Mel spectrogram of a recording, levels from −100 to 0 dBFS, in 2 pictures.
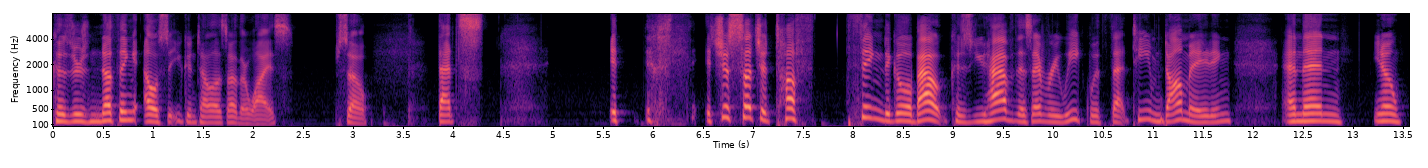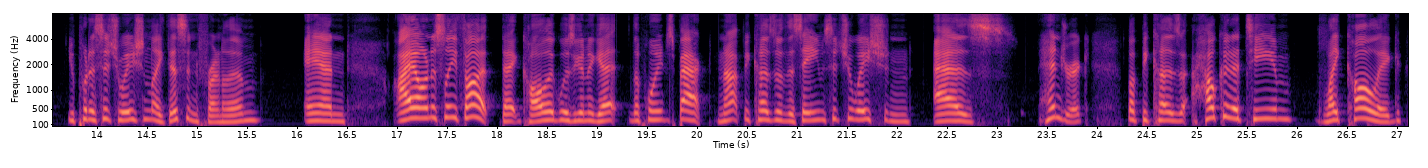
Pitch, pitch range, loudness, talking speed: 200 Hz, 180-230 Hz, -29 LUFS, 165 wpm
